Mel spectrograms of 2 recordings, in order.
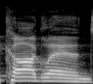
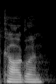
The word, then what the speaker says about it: Coughlin: It's Coughlin. I would say that as really? Coughlin. I would say that as Coughlin. But it's, hey. Because it's a Coughlin. Rowdy Gaines pronounces it Coughlin.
